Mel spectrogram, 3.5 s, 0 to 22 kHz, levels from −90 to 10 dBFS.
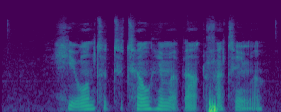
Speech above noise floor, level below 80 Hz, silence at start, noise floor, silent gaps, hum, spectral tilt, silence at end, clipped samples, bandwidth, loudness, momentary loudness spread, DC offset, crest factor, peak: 36 dB; -38 dBFS; 0.7 s; -68 dBFS; none; none; -6.5 dB/octave; 0.25 s; under 0.1%; 11.5 kHz; -34 LUFS; 15 LU; under 0.1%; 24 dB; -8 dBFS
